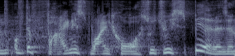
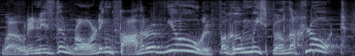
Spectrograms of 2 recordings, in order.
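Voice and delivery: higher, emphatic character voice; incredulous; 5 semitones higher, 3 dB louder than usual. Acted. Neighbour explaining Woden to the ignorant guest, incredulous. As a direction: declare it as if anyone should know. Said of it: "my neighbour said incredulously".

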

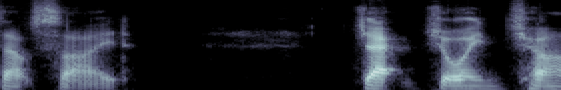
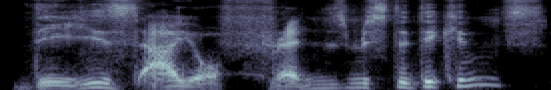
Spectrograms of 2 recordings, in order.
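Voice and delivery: lightly voiced fussy innkeeper; a hint of a sniffy innkeeper; 3 semitones higher, 8 dB quieter, slower than usual. A narrator's reading.

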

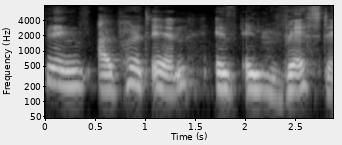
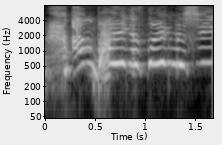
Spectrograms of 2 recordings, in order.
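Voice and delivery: high, loud excited announcement; excited reveal; 3 dB louder than usual. Real, not acted. Vlogger reveals her big news, squealing with excitement.

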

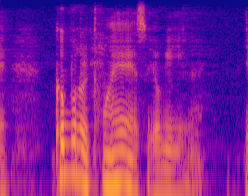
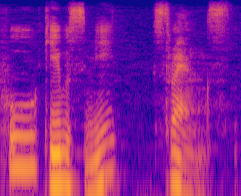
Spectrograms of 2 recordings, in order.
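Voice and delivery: slow, raised teaching voice; slow model reading; 4 semitones higher, much slower than usual. Shown as a demonstration. Teacher showing learners the English verse, slow model reading. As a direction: read it out slowly for learners to copy. Models last part for practice.

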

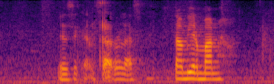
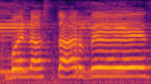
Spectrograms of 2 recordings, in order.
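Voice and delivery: slow, stretched-out buenas tardes; "Buenas tardes" stretched long and melodic; sing-song greeting; 3 semitones higher, 3 dB louder, much slower than usual. Real, not acted. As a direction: draw out the greeting playfully. Drawn-out greeting to camera.

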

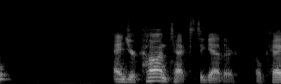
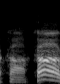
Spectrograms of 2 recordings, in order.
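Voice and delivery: crow caw; 5 semitones higher, 6 dB louder than usual. Shown as a demonstration. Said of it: "Everyone knows caw".

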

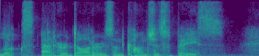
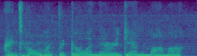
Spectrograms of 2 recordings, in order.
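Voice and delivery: put-on child shrieking; faster than usual. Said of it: "The child shrieks".

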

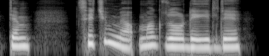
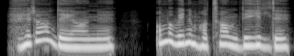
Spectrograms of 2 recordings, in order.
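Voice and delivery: usual speaking voice

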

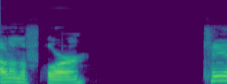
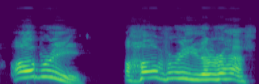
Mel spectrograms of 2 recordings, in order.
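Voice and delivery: much higher, loud chanting call; cheering crowd; 10 semitones higher, 4 dB louder, slower than usual. Retold or imitated. Host imitates the crowd cheering the referee, loud. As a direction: cheer her name like the crowd.

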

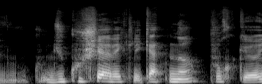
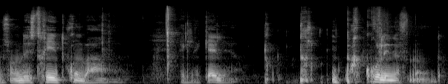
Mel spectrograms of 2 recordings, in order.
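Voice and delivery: normal talking voice

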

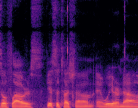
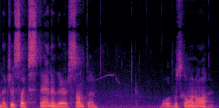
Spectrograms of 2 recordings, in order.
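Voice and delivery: ordinary delivery

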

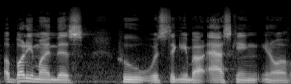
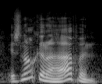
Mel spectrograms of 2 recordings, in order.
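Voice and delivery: lightly mimicked star voice, a bit high; light celebrity impression; 5 semitones higher than usual. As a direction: suggest it in a put-on celebrity voice. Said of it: "Paul would turn to look at me".

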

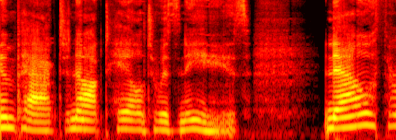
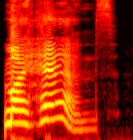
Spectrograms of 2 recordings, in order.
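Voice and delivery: high, loud screamed plea; girl's desperate shout in a battle; 8 semitones higher, 6 dB louder than usual. A narrator's reading. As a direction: scream it out, pitched well up. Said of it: "The girl screamed".

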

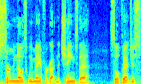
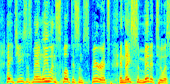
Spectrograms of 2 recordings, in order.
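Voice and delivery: mock excited, higher and bubbly; excited disciples; 6 semitones higher than usual. Disciples bragging to Jesus, mock excited. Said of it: "They're like".

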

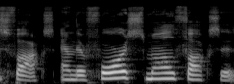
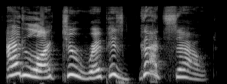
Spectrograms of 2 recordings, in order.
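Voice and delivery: loud, higher-pitched villain's threat; acted angry threat; 5 semitones higher, 5 dB louder than usual. A narrator's reading. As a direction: spit it out loudly as a vengeful farmer. Furious farmer in a story.

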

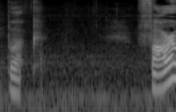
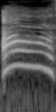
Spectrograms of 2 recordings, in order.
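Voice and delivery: loud, very high frightened scream; fisherman's scream; 13 dB louder than usual. Acted. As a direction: shriek in sudden terror. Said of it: "screamed the fisherman".

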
